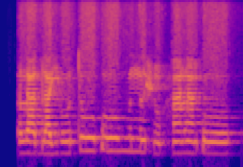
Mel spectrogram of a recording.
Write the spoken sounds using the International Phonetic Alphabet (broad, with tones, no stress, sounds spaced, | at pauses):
l a˨ d a˨ j o˨˦ t oː˦ ɓ oː˦ β u˦ n ʊ˦ ʃ ũ˨ h ã˦ l ã˦ k͡p oː˦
